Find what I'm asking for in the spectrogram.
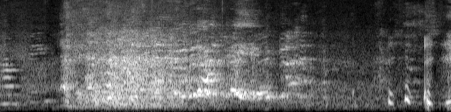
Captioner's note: attendees laughing; laughs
